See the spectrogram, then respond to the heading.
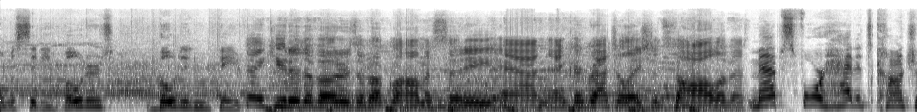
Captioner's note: applause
